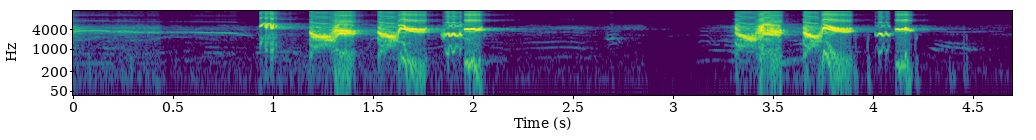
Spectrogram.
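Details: Oriental magpie-robin (kacer) singing vigorously in the 'nembak speed roll' style: two rapid bursts of harsh, chattering notes, each about one second, separated by a pause of over a second, with a thin whistle leading in.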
